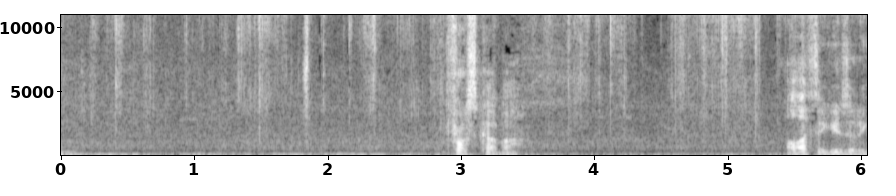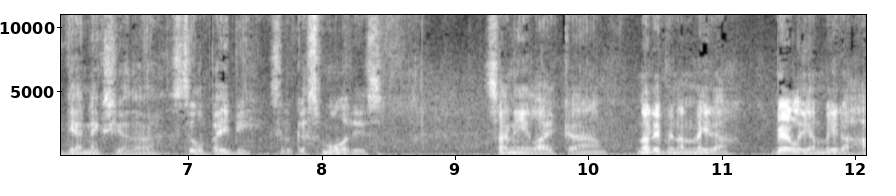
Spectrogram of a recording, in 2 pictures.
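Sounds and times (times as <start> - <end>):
leaves rustling and crackling: 0.0 - 10.7.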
